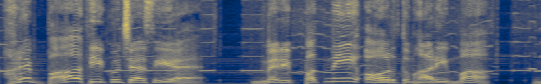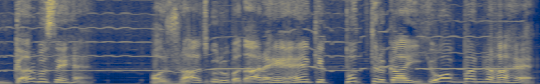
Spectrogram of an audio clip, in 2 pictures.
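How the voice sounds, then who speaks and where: An exuberant, generous king in a cartoon tale. His voice sits high and swoops wildly from note to note. He takes his words slowly and effusively, over soft music. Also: big pitch swings. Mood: jubilant. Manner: exuberant, effusive, frequent laughter. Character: jubilant, generous king and proud expectant father. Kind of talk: Hindi cartoon story acting.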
